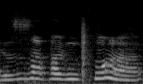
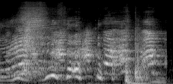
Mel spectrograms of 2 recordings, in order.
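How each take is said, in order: First: Softer, level retort; understated turf claim. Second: Very high, loud, slow screech; comic over-the-top shriek; hammed-up squawk. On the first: Retold or imitated. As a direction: claim the corner without raising the voice. Roommate's take in the turf quarrel. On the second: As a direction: screech the turf claim for laughs. [name]'s take in the turf quarrel.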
